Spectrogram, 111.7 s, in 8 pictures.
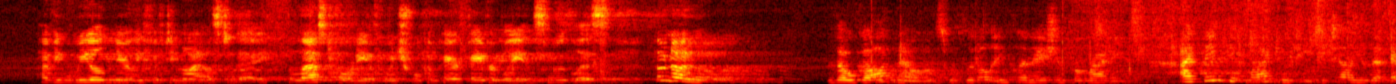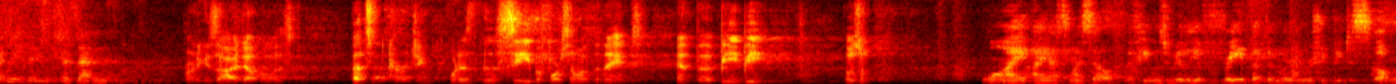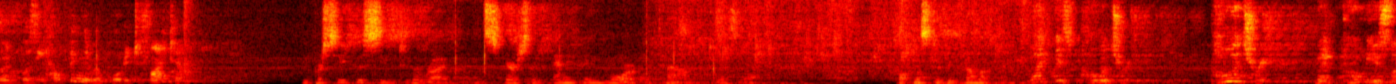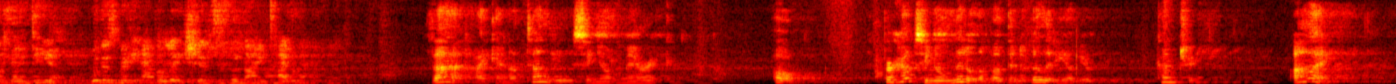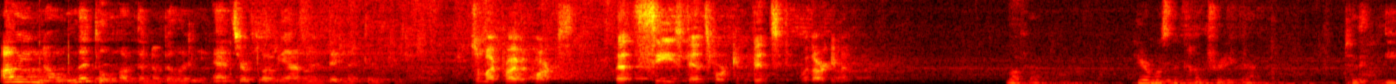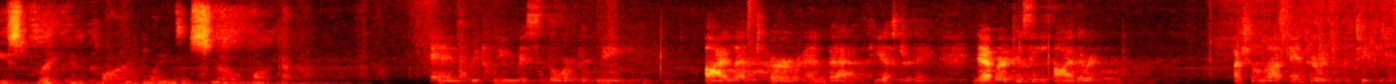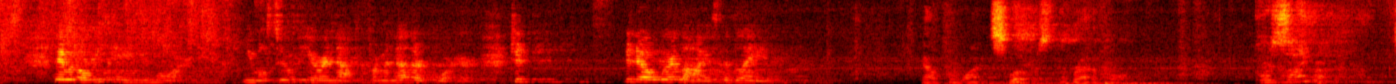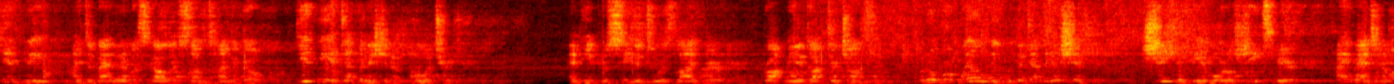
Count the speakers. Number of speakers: seven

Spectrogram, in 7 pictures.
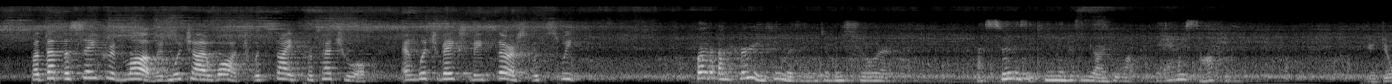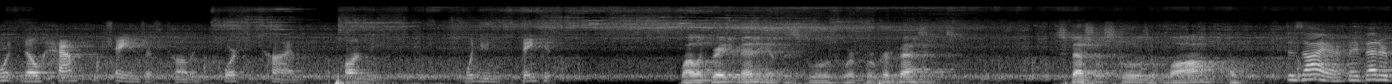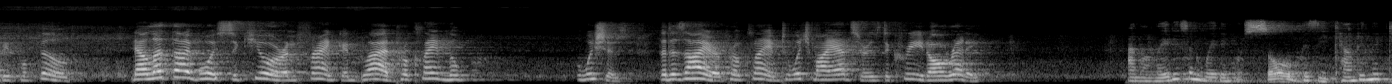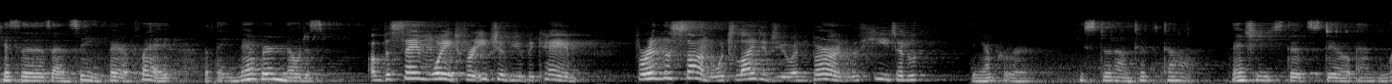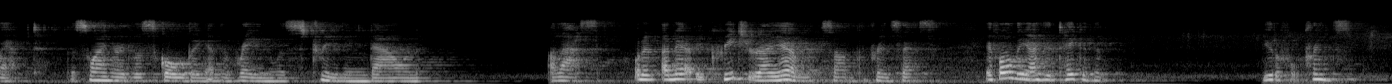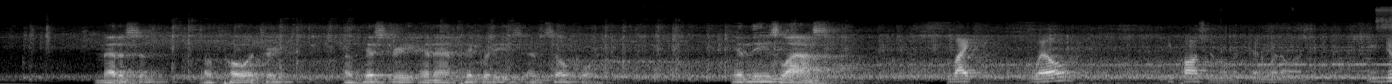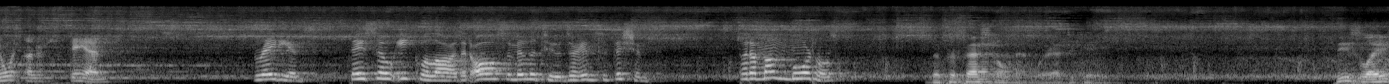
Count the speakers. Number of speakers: four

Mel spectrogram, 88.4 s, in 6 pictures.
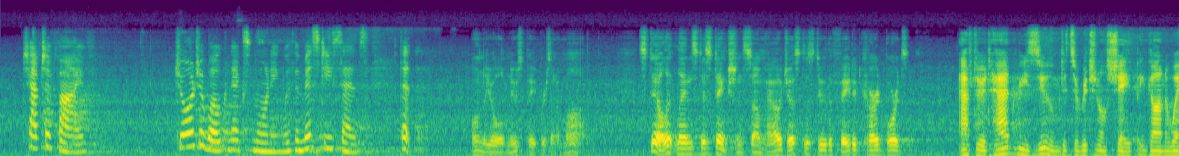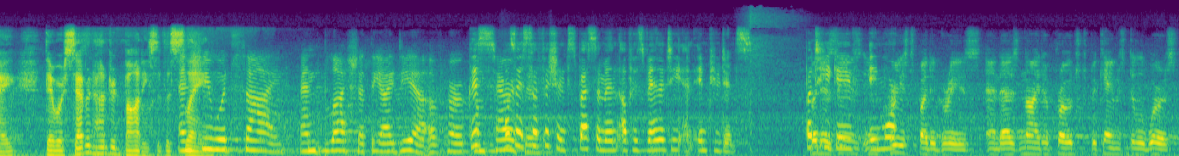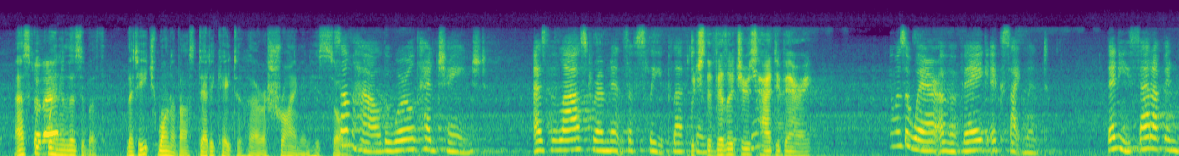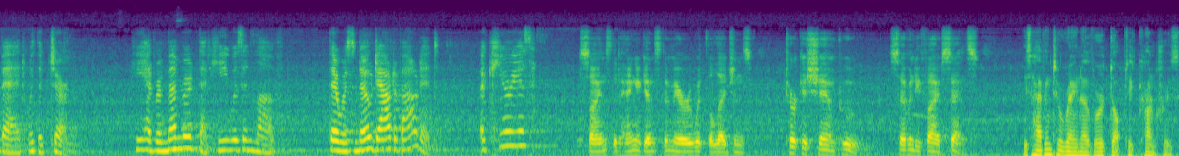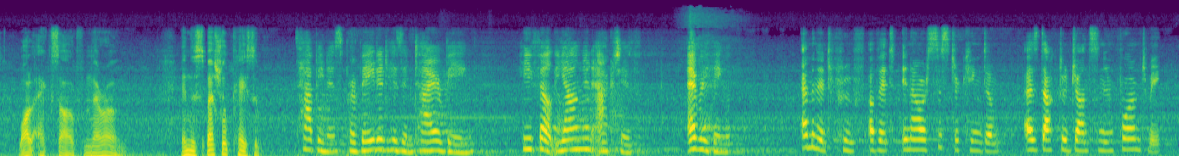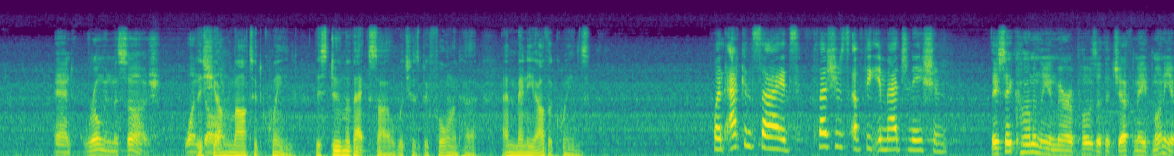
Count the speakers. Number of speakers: seven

